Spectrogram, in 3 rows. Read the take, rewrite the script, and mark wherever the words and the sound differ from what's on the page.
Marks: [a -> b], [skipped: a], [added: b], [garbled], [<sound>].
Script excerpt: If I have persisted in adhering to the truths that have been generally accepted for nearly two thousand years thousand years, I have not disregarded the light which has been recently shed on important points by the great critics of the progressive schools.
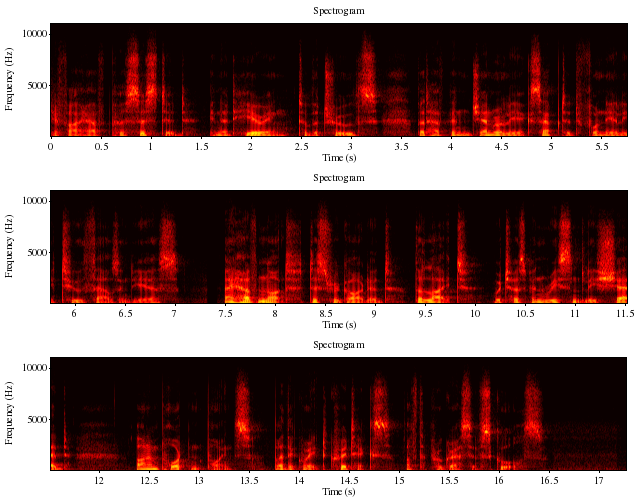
If I have persisted in adhering to the truths that have been generally accepted for nearly two thousand years [skipped: thousand years,] I have not disregarded the light which has been recently shed on important points by the great critics of the progressive schools.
